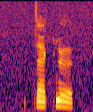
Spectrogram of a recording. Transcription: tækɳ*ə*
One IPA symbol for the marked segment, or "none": ə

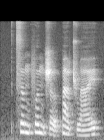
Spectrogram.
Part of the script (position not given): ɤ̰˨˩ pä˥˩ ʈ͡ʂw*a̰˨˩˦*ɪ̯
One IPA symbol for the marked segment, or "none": a˧˥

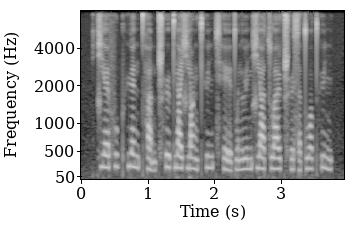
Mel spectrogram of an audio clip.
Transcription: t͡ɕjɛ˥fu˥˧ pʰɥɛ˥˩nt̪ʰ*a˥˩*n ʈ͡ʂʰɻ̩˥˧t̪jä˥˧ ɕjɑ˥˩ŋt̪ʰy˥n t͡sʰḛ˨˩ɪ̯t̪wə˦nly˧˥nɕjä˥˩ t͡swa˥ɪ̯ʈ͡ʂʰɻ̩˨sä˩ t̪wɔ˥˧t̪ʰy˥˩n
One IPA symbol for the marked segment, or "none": a̰˨˩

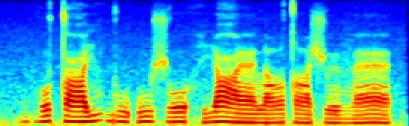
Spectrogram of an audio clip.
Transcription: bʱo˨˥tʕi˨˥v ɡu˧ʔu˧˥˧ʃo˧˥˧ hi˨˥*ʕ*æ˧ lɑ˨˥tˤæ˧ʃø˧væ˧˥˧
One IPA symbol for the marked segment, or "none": ʕ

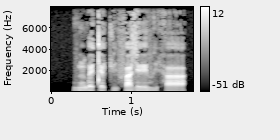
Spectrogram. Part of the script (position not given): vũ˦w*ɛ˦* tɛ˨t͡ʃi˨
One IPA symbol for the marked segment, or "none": ɛ˦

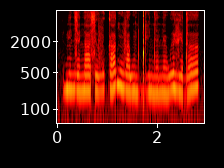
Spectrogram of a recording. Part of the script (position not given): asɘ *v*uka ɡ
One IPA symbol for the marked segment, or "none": v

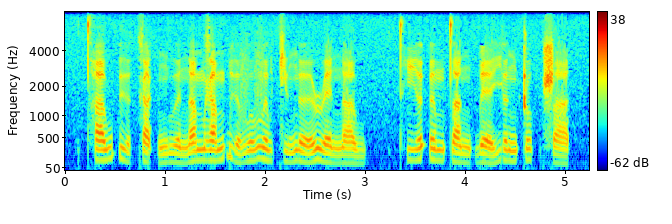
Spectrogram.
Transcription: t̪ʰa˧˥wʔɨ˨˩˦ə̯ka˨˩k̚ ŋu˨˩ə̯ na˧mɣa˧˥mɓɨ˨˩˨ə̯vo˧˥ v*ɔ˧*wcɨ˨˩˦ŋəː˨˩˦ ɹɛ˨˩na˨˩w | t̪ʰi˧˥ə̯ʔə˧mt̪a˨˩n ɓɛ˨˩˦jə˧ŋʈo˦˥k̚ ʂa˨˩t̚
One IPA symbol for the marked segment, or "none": ə˧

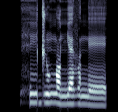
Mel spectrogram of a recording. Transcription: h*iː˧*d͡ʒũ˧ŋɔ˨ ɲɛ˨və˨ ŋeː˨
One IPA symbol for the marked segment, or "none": iː˧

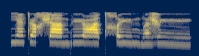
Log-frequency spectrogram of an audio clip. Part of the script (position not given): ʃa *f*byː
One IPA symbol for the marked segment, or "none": m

